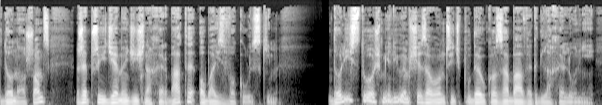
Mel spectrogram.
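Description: Male audiobook narrator, low husky voice, dramatic first-person reading, lively intonation. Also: dry recording, clean studio sound.

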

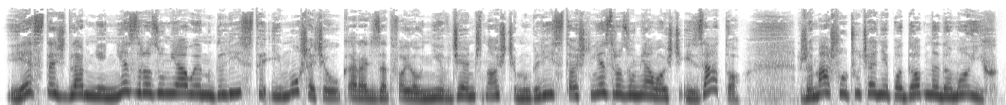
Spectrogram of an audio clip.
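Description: A woman's voice: high-pitched, expressive, unhurried, darkish tone, no echo, studio quality, voice pushed up. A woman voicing a poor, distrustful fisherman in a storybook reading, in a reproachful, lecturing manner. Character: poor clever male fisherman, stern and distrustful.

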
